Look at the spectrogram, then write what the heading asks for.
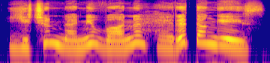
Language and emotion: Kashmiri, surprised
